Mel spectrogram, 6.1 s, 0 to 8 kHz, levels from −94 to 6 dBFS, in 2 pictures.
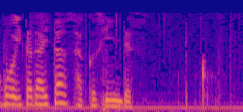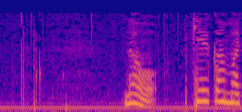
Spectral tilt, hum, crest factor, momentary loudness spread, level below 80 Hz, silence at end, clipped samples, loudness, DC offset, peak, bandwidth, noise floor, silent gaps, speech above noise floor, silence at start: -10.5 dB/octave; none; 16 dB; 22 LU; -54 dBFS; 0 s; under 0.1%; -28 LUFS; under 0.1%; -14 dBFS; 5.8 kHz; -46 dBFS; none; 20 dB; 0 s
